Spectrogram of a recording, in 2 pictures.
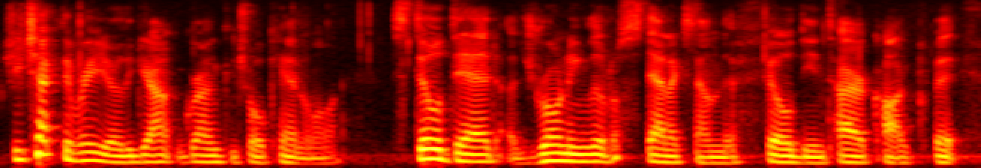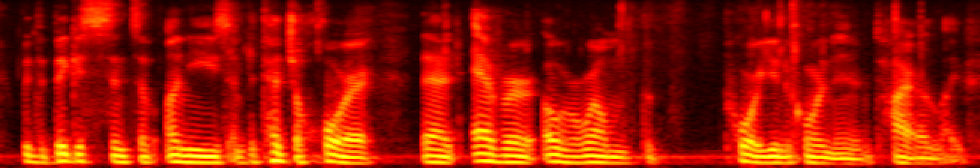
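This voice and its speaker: This man's lowish, dark voice moves at a moderate pace as he reads fan fiction aloud to a co-host, tripping over words and restarting. The audio is lo-fi, a noisy voice call recorded at home.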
